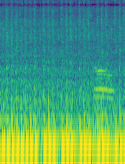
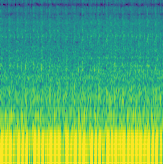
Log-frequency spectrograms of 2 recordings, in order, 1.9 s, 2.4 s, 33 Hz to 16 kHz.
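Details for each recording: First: 1970 VW bus with dual 34 carbs and a new CSP bell crank linkage, just started cold with mixture screws at two turns out: lumpy idle with a wavering pulse and uneven beats between cylinders; carbs not yet synchronized, mixture likely needs fine-tuning. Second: 1970 VW bus flat-four with dual 34 carbs, warming up during carb sync after the idle screws were backed off from too high an idle: even, steady low chug with no misses. Idle holds well enough; mixture screws still to be tuned.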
